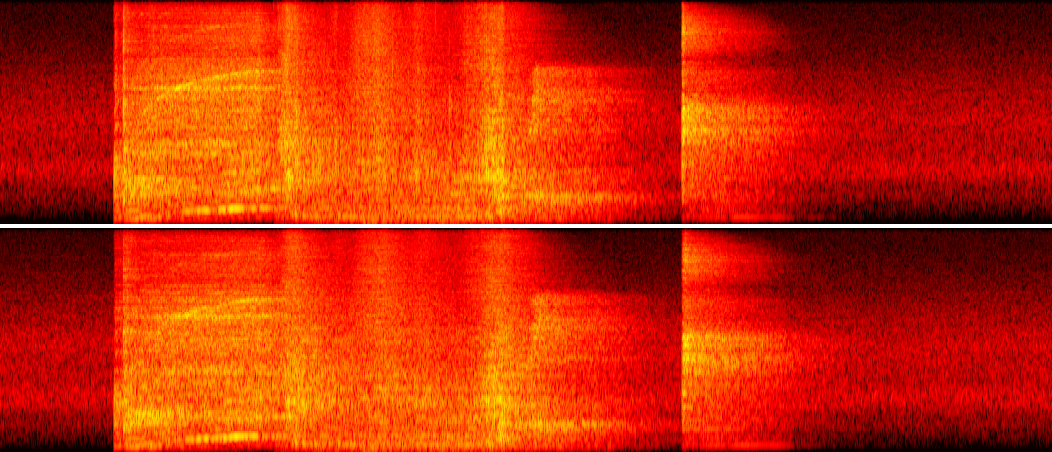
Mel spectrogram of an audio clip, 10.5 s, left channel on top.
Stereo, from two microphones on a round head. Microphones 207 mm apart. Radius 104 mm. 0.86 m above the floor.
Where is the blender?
35° left (ahead or behind), 0.9 m.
